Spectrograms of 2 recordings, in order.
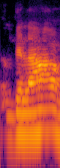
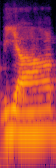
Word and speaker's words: Villard: i'm going to move on now to charlie villar or via depending on how you'd like to pronounce it and uh the villa wines we've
